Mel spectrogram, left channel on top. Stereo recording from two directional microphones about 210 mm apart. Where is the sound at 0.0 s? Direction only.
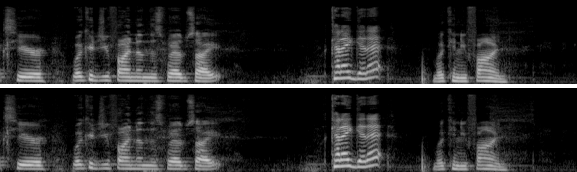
35° left (ahead or behind).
